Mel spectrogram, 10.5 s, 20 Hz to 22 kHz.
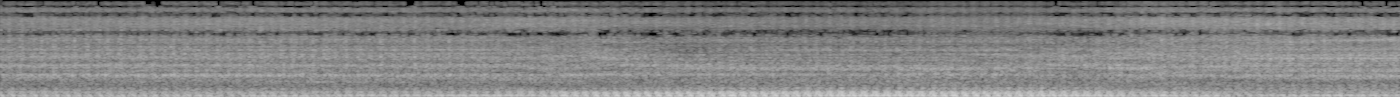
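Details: MC22 four-cylinder motorcycle at idle: steady, fairly regular light clatter about four times a second under the exhaust; abnormal engine noise, source unclear.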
